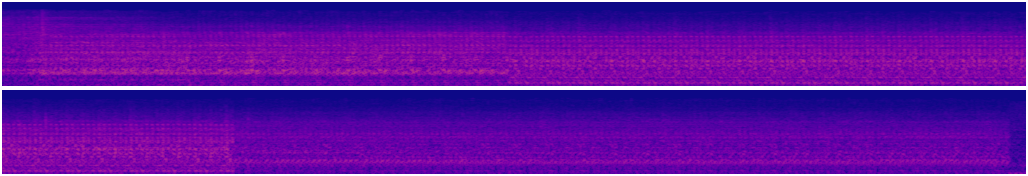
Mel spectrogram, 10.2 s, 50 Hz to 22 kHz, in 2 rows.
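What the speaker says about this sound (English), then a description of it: "If you hear that rumble, it's the 340 horsepower Cummins diesel we got running right now." A 340-horsepower Cummins diesel engine idling in a Jayco Seneca Super C motorhome on a Freightliner chassis, a steady close rumble with an even hum that shifts pitch slightly midway.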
